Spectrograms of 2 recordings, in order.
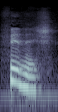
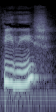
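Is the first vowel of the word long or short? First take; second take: short; long. First: The first vowel is short. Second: The first vowel is long. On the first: The speaker calls it right. "tylko to jest finish, krótkie e" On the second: The speaker calls it wrong. "to nie jest finish"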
